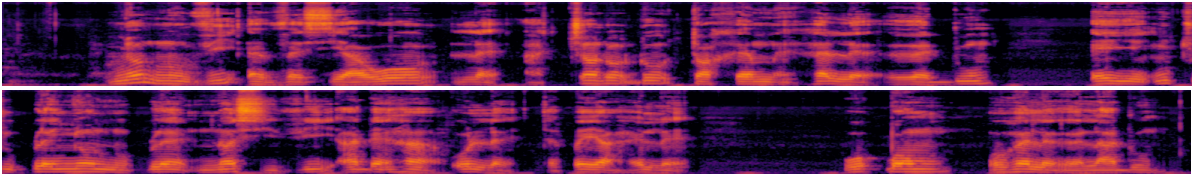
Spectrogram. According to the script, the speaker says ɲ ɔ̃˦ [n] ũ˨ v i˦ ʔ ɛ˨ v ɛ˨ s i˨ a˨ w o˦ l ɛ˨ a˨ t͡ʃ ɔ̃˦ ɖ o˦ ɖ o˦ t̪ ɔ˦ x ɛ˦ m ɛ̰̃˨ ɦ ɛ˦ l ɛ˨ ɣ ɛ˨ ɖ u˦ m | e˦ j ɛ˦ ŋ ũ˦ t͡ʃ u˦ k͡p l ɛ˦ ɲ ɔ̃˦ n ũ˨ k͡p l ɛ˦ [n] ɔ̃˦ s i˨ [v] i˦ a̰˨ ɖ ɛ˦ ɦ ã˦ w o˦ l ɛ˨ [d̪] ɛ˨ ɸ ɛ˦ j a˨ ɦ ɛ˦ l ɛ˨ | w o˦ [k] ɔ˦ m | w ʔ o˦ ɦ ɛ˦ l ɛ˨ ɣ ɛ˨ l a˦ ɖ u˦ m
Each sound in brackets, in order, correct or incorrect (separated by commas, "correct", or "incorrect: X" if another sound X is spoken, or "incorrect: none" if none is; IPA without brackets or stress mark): correct, correct, correct, incorrect: t̪, incorrect: k͡p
